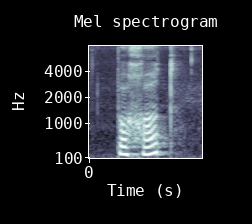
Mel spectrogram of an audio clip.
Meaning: 1. march (way of walking) 2. march (song) 3. process
- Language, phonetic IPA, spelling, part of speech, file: Czech, [ˈpoxot], pochod, noun, Cs-pochod.ogg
